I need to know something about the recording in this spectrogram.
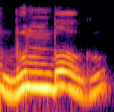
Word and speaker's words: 文房具: Kemudian ini juga sulit bacanya bumbogu.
